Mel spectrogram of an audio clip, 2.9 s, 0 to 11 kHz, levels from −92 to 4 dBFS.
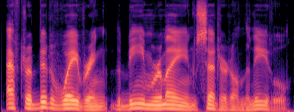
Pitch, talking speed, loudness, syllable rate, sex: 105 Hz, 245 wpm, -17 LUFS, 7.1 syllables/s, male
